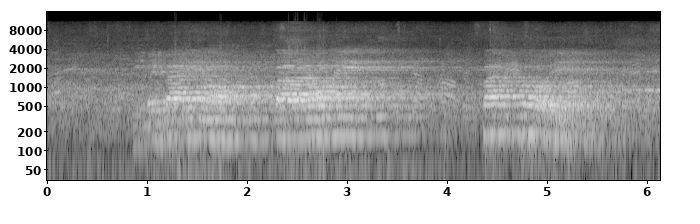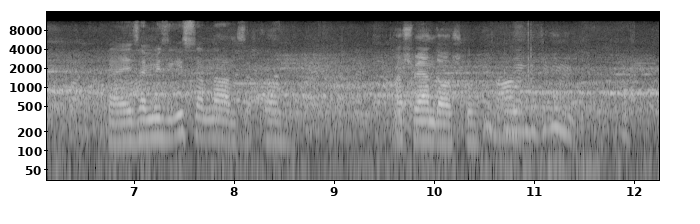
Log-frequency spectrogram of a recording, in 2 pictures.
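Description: Men close by shout and cheer loudly.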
